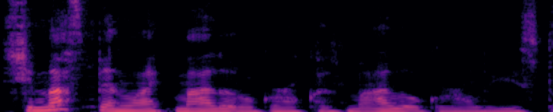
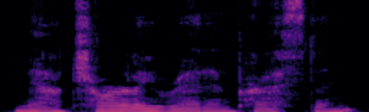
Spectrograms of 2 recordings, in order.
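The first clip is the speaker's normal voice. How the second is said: usual speaking voice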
